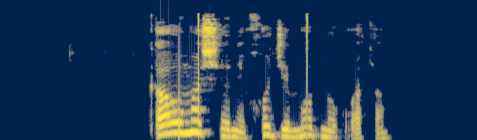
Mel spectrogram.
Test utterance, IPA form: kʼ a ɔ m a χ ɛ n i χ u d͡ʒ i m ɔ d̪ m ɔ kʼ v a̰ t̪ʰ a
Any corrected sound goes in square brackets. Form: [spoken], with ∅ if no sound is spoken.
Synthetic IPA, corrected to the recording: kʼ a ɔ m a [ʃ] ɛ n i χ [ɔ] d͡ʒ i m ɔ d̪ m ɔ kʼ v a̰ t̪ʰ a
